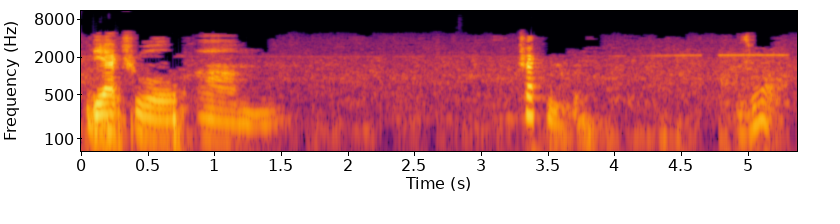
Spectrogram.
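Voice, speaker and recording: A man giving an unscripted, somewhat halting walkthrough as a software demonstrator. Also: on the low side, big pitch swings, rough recording. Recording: faint background noise.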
